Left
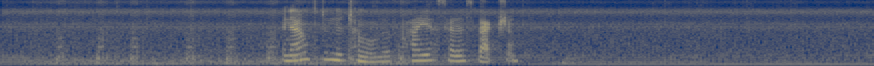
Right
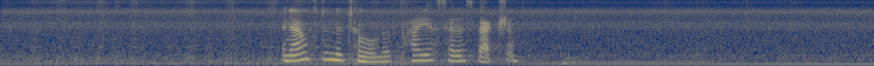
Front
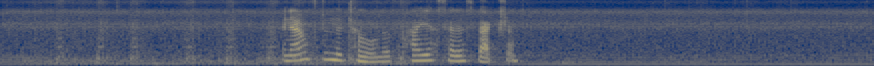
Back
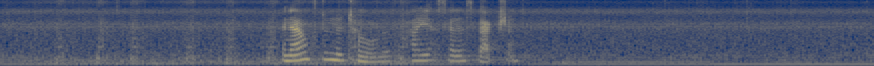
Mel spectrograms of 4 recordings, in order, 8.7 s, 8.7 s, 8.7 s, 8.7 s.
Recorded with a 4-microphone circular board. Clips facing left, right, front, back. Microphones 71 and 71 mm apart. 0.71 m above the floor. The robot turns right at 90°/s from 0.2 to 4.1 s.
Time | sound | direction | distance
2.8 | a woman speaking | 125° right | 0.5 m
